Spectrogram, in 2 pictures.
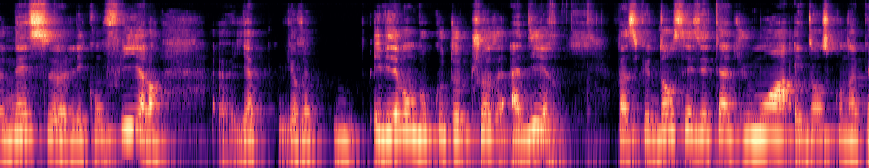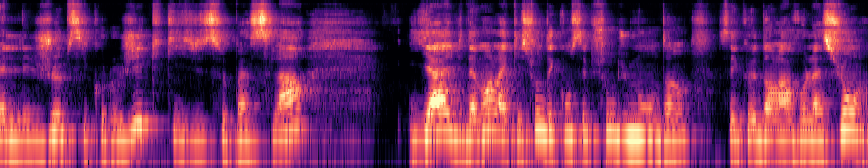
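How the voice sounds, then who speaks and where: A woman's voice: medium pitch, fast, mellow. A woman coaching on relationship conflict, talking casually and addressing the listener directly. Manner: conversational, addresses the listener directly, acts out dialogues. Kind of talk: explanatory teaching talk.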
